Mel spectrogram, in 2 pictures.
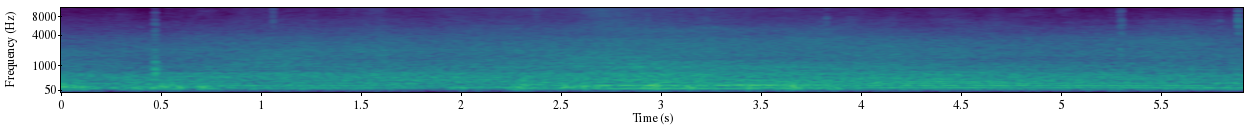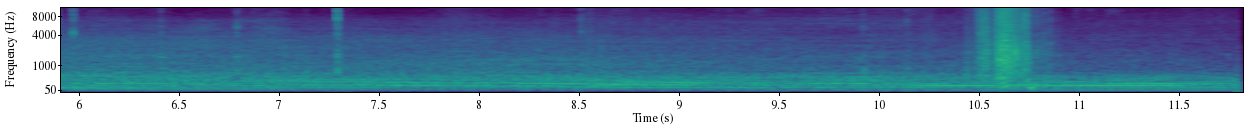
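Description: Hand tools working a tight bolt loose: a few faint clicks and one sharp clack near the end, over a steady low hum.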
